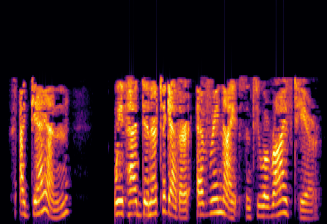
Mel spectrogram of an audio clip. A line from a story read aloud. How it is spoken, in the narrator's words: Deirdre said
